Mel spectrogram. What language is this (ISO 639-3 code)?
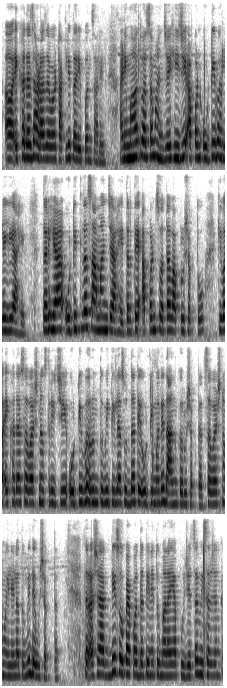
mar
